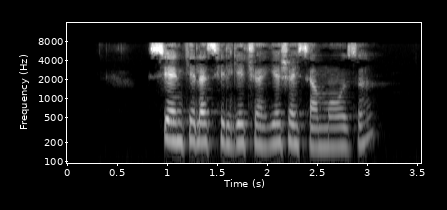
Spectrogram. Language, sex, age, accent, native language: Uzbek, female, under 19, Andijon, Uzbek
